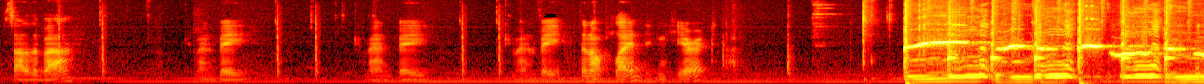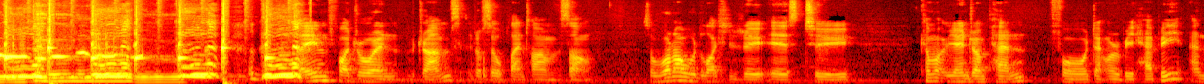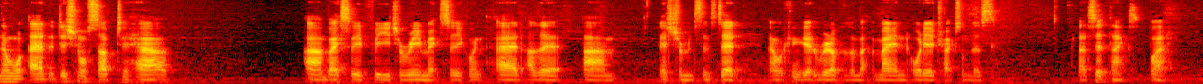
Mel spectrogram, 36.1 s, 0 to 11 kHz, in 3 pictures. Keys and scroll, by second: 1.2 super+v, 3.5 super+v, 5.1 super+v, 8.6 Return, 8.8 space, 14.7 space.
